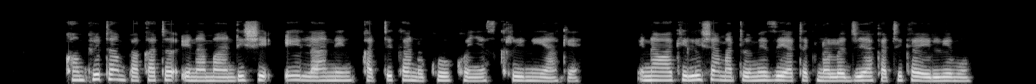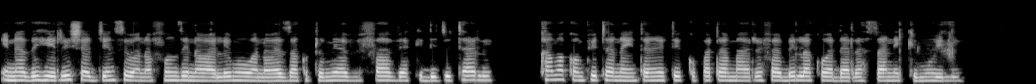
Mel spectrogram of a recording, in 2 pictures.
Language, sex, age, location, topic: Swahili, female, 25-35, Nairobi, education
